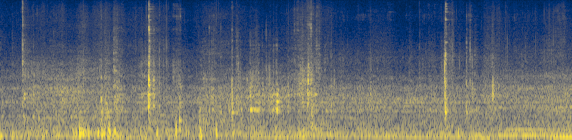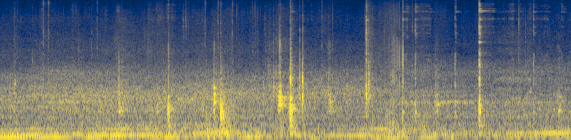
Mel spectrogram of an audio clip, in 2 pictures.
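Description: Scattered light clicks, taps and rattles of gloved hands handling hoses, fittings and metal parts in a car's diesel engine bay, over a faint low hum.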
